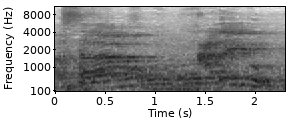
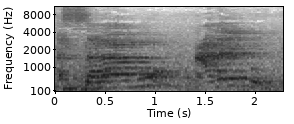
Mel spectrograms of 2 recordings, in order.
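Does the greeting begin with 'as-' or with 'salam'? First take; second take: as-; as-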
